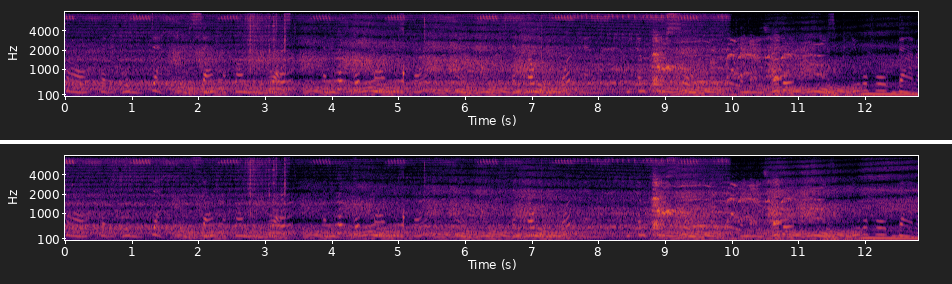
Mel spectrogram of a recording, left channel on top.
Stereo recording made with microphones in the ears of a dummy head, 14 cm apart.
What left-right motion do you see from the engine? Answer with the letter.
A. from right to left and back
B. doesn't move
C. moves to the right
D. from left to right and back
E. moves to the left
C.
